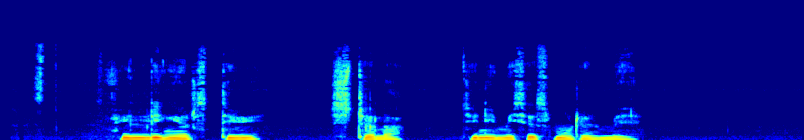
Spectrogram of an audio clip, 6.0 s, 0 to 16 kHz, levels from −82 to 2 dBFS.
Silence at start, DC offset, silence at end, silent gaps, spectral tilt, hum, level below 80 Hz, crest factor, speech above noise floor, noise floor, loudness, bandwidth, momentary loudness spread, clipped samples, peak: 0.3 s; under 0.1%; 1.25 s; none; -7 dB/octave; none; -72 dBFS; 18 dB; 48 dB; -72 dBFS; -26 LUFS; 10.5 kHz; 14 LU; under 0.1%; -10 dBFS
